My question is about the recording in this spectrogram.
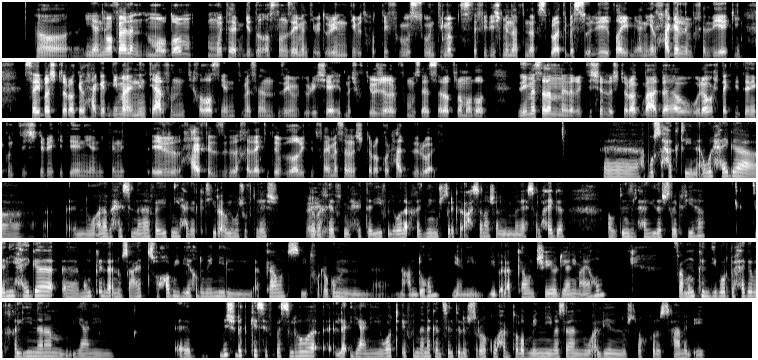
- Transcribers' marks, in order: in English: "الaccounts"; in English: "الaccount shared"; tapping; in English: "what if"; in English: "كانسلت"
- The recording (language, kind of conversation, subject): Arabic, advice, إزاي أسيطر على الاشتراكات الشهرية الصغيرة اللي بتتراكم وبتسحب من ميزانيتي؟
